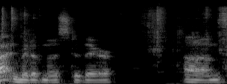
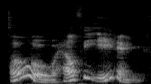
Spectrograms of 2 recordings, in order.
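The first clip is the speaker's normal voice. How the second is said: sarcastic; 8 semitones higher, 4 dB louder than usual. Retold or imitated. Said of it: "he's like".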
